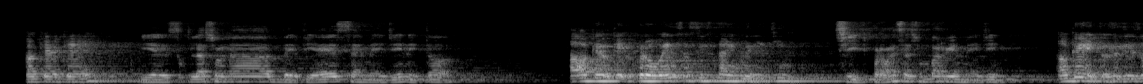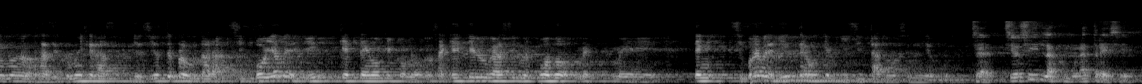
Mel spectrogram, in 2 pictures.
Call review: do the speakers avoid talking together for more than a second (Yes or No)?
Yes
